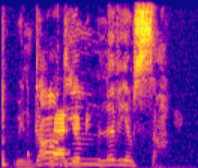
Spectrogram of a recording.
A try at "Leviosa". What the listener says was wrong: Leviosa. Not Levioso. Leviosa.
